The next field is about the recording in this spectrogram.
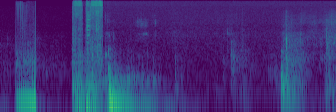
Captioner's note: static crackling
